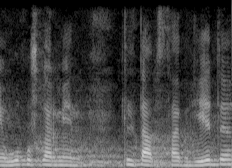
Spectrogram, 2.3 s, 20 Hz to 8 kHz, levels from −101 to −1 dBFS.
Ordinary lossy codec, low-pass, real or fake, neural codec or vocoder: none; none; fake; codec, 16 kHz, 4 kbps, FreqCodec, larger model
